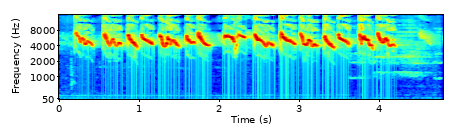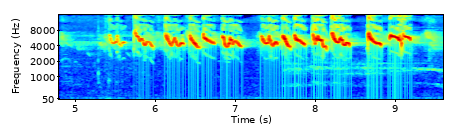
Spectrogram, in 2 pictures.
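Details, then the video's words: [4, 'Oriental white-eye delivering two long bursts of quick, high, slurred whistles separated by a one-second silence, each note sliding downward with a little flourish.'] "Chim hót hay Vành Khuyên họng vàng đông dương | นกแว่นตาขาวสีทอง| Oriental White-eye"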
